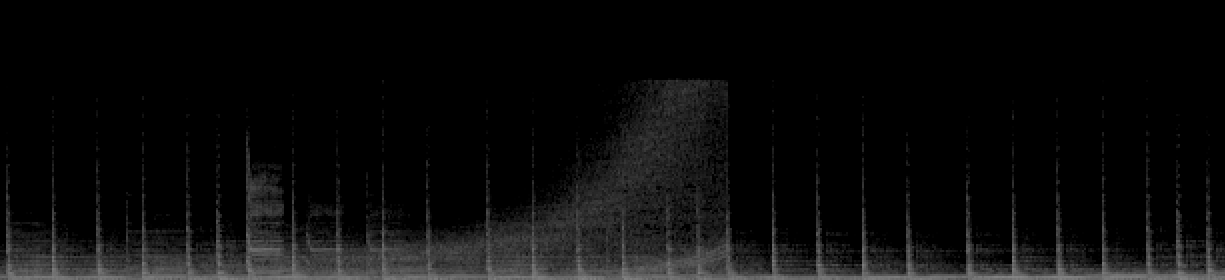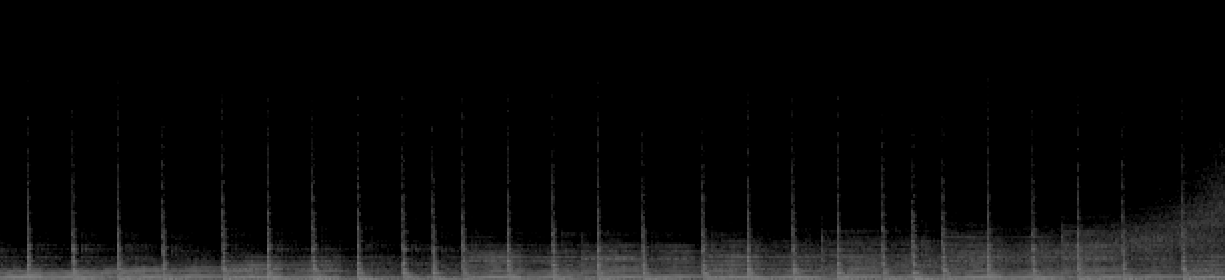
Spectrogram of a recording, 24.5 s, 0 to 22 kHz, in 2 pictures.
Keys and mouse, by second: 2.8 r, 7.0-8.3 right drag, 8.4-9.0 middle drag, 9.0 Tab, 9.8-12.8 middle drag, 12.8 click, 13.5-14.3 middle drag, 14.5-18.0 middle drag, 18.8-24.5 middle drag.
